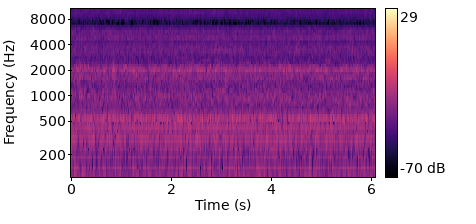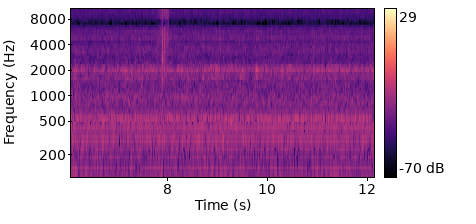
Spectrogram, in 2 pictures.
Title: ge dishwasher humming noise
